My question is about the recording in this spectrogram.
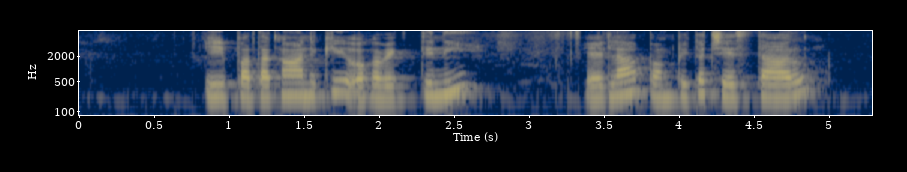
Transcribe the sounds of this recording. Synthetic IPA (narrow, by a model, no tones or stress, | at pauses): iːpɐt̪ɐkaːnikiɔkɐʋjɐk̚t̪ini | ɛɭaːpɐmpikɐt͡ʃeːst̪aːɾu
